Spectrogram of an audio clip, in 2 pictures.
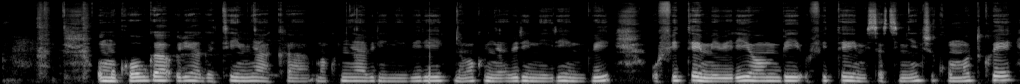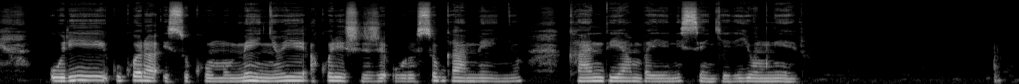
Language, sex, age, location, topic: Kinyarwanda, female, 18-24, Kigali, health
